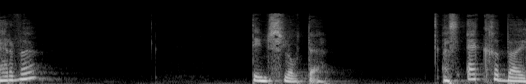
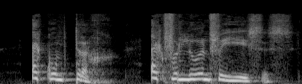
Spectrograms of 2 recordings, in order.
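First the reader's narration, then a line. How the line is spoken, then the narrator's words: Crying out. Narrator (Afrikaans): Maar een het uitgeroep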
